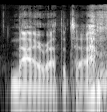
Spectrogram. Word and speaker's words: Nyarlathotep: Now that is how I pronounce Nyarlathotep. – Nyarlathotep? Like with no L? – Nyarlathotep.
